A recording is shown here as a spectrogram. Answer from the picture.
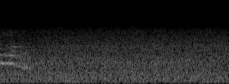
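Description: Steady wash of ocean surf breaking. Near the start a short, high animal-like call with a few clear tones ends by falling in pitch.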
